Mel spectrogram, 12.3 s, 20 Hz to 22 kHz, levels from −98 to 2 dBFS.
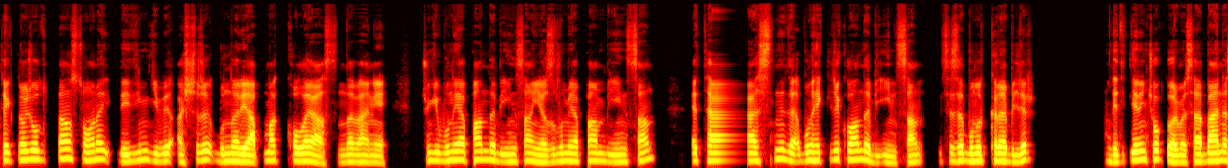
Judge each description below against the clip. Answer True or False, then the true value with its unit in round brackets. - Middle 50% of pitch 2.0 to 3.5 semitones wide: True (2.9 semitones)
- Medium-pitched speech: True (145 Hz)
